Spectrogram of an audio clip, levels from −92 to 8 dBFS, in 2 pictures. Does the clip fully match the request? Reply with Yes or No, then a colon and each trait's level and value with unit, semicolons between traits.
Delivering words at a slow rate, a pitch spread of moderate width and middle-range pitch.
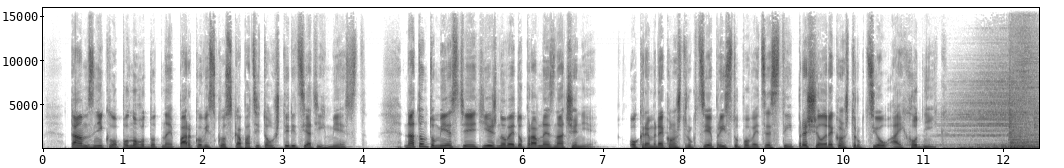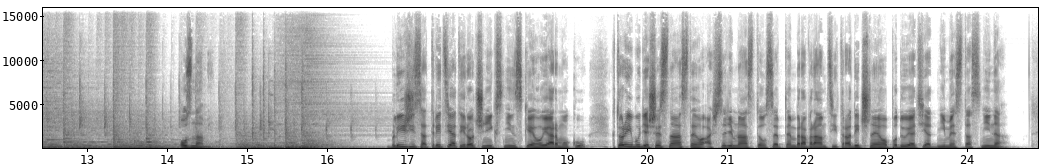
Yes: slow, 105 wpm; average, 4.6 semitones; medium, 150 Hz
